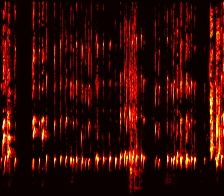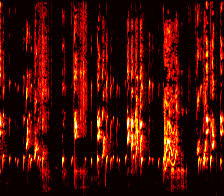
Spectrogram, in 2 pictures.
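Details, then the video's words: Calling of a female European goldfinch meant to get a male in moult singing: busy strings of quick high chirps with several louder, harsher bursts spread through. "بتبته انثى لتسريع الغناء عند الحسون وهو في غيار الريش | بتبته انثى تخلي الحسون يغرد غصب عنو"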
